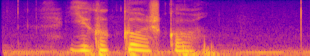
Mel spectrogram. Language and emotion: Russian, angry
